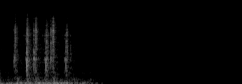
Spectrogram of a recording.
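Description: Quick burst of typing on a computer keyboard, about seven keystrokes in the first second.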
